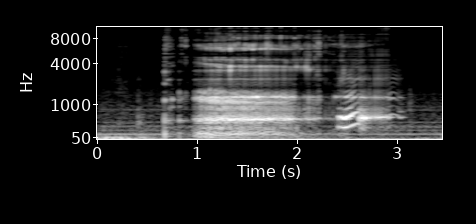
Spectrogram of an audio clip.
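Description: A single long, loud burp rumbles out for about two seconds, ending in a couple of wobbly, throaty gulps. No one speaks.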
